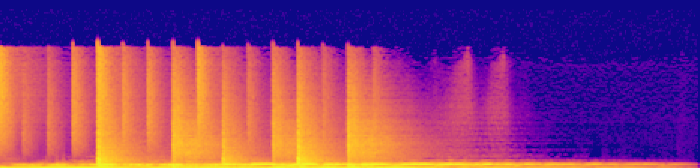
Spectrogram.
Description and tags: As an internship at the Utrecht School of the Arts,
Adaptive Sound and Music for Games was investigated. For the use of
adaptable non-linear music for games a toolkit was developed to
administrate metadata of audio-fragments. In this metadata information
was stored regarding some states (for example 'suspense', or 'relaxed'
etc.) and possible successors. This specific cell can be succeeded by
ambience, chill, dark, drone, drones, fragment, game, game-music, music, non-linear, non-linear-music, static, suspense, synthesized, synthesizer, underwater, water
